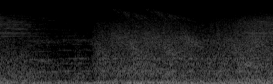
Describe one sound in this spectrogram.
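A huge energy blast booms and crackles.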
